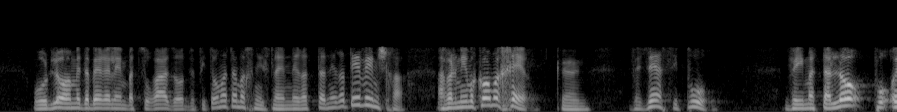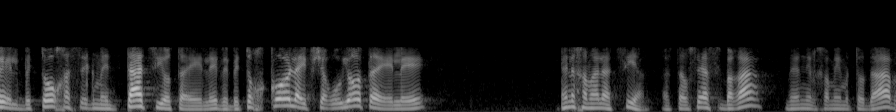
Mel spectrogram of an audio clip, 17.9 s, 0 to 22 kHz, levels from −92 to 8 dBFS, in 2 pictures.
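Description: No technical faults can be heard anywhere in this speech recording.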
